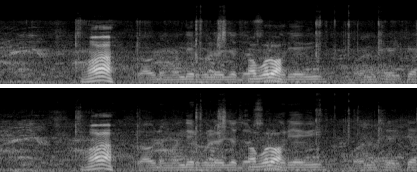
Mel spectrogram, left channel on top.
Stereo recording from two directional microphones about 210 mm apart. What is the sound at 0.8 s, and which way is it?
Speech, 50° left (ahead or behind).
